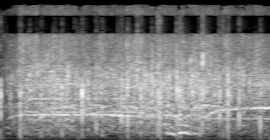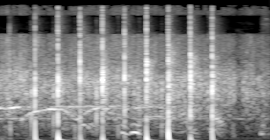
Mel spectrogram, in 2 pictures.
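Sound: round of applause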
